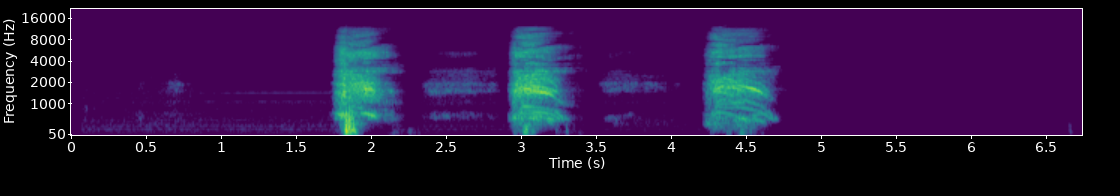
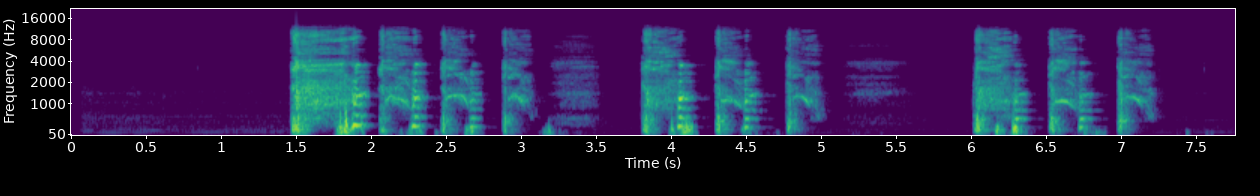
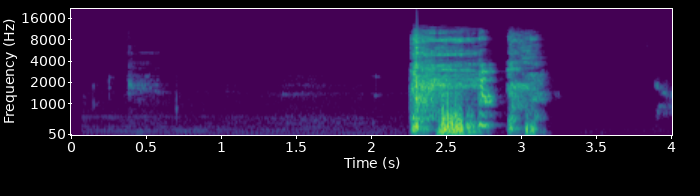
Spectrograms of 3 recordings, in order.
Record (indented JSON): {
  "exhalation_length": "6.7 s",
  "exhalation_amplitude": 32767,
  "exhalation_signal_mean_std_ratio": 0.3,
  "three_cough_length": "7.8 s",
  "three_cough_amplitude": 32337,
  "three_cough_signal_mean_std_ratio": 0.41,
  "cough_length": "4.0 s",
  "cough_amplitude": 32258,
  "cough_signal_mean_std_ratio": 0.31,
  "survey_phase": "beta (2021-08-13 to 2022-03-07)",
  "age": "18-44",
  "gender": "Male",
  "wearing_mask": "No",
  "symptom_none": true,
  "smoker_status": "Never smoked",
  "respiratory_condition_asthma": false,
  "respiratory_condition_other": false,
  "recruitment_source": "REACT",
  "submission_delay": "1 day",
  "covid_test_result": "Negative",
  "covid_test_method": "RT-qPCR",
  "influenza_a_test_result": "Negative",
  "influenza_b_test_result": "Negative"
}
